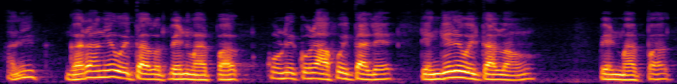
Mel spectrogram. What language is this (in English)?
Konkani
